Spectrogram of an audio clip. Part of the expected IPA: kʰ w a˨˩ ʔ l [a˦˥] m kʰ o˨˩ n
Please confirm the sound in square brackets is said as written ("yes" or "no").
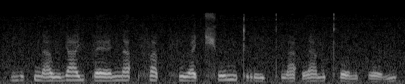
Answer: yes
